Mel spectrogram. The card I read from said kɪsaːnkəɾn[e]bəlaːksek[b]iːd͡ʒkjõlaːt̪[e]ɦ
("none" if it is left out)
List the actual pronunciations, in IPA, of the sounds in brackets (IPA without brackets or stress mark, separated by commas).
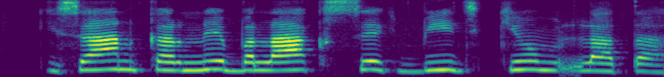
e, b, a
